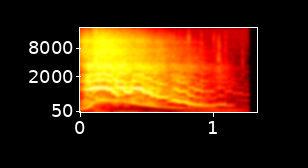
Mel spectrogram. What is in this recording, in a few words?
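flutter, flute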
